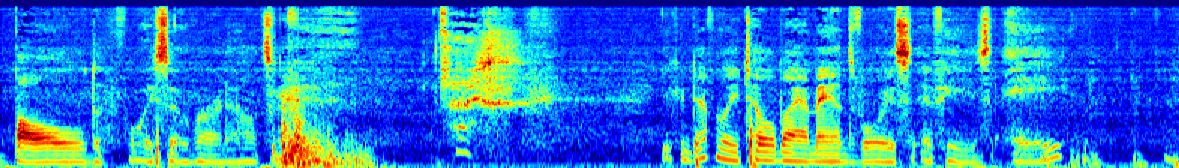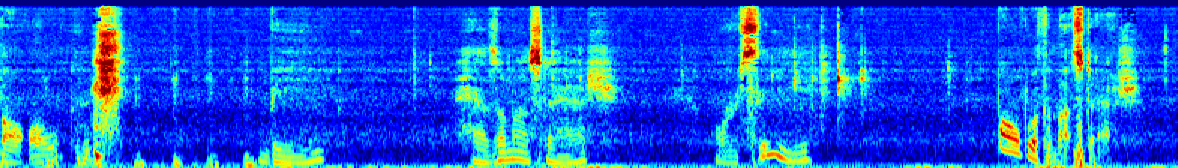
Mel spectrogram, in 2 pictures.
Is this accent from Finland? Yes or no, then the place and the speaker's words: no; Scotland, United Kingdom; Actually, I'm very Scottish, so I guess I could do that.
